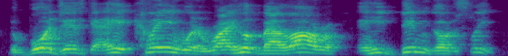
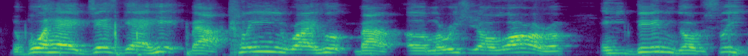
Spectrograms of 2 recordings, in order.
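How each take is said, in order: First: It is said at a normal pace. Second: It is said slowly and deliberately.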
